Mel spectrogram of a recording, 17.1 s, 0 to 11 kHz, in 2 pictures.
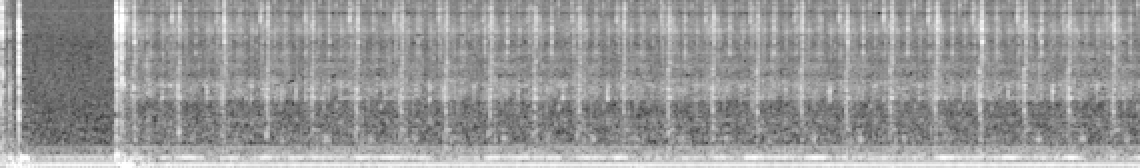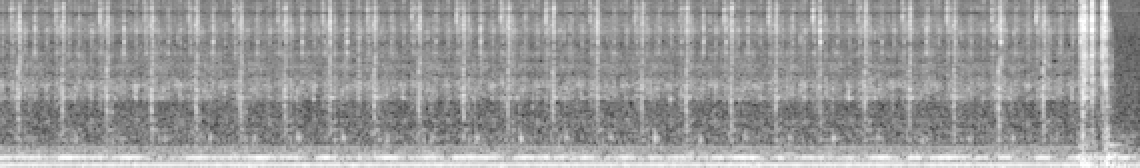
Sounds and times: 0.9s machine à coudre 17.0s

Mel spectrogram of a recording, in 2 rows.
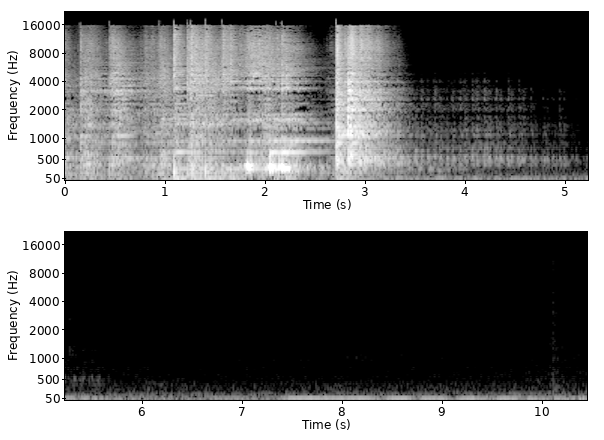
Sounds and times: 0.0s pots and pans banging around 3.7s

